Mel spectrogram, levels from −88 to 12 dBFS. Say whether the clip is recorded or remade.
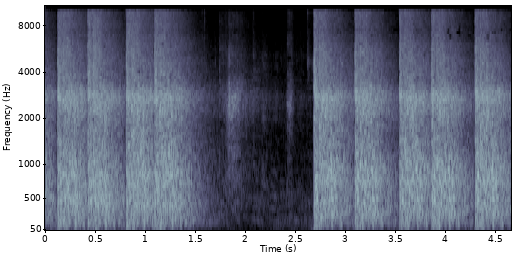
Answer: recorded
